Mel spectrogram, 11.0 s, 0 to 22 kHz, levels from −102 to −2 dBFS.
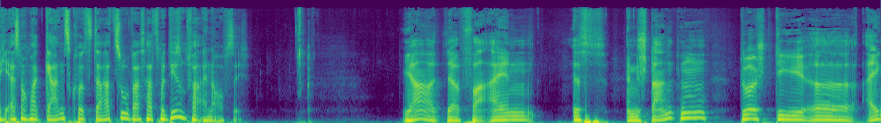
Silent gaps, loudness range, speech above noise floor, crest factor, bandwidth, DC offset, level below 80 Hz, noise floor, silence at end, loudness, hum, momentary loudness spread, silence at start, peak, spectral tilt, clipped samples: none; 5 LU; 41 dB; 16 dB; 17 kHz; under 0.1%; -26 dBFS; -57 dBFS; 0 s; -17 LUFS; none; 11 LU; 0 s; -2 dBFS; -5 dB/octave; under 0.1%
